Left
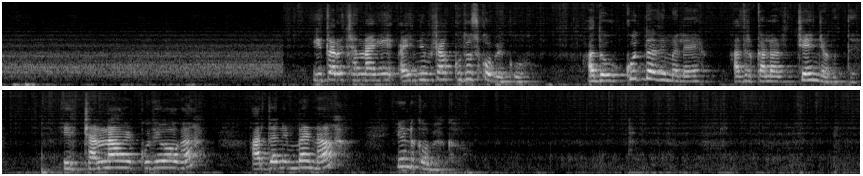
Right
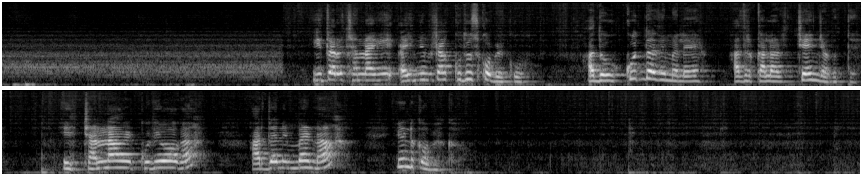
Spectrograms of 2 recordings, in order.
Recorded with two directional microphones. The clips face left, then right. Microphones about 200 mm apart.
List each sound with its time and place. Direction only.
3.1 s a woman's voice: 40° right (ahead or behind)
